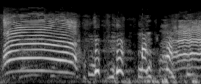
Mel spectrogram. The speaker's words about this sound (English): Here's a baby that sounds like a goat.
